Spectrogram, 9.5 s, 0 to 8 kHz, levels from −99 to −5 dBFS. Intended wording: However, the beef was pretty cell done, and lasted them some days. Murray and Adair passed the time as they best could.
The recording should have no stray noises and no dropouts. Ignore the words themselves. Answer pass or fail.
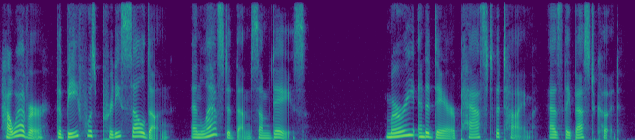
pass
